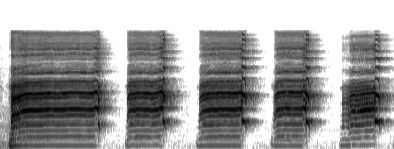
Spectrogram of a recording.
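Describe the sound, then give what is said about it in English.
A goose call blown loud: five long, reedy honks in a steady rhythm with short pauses between, the last one breaking slightly. No voices. “So once that's going to get you onto the honk and cluck, and we've talked about that.”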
